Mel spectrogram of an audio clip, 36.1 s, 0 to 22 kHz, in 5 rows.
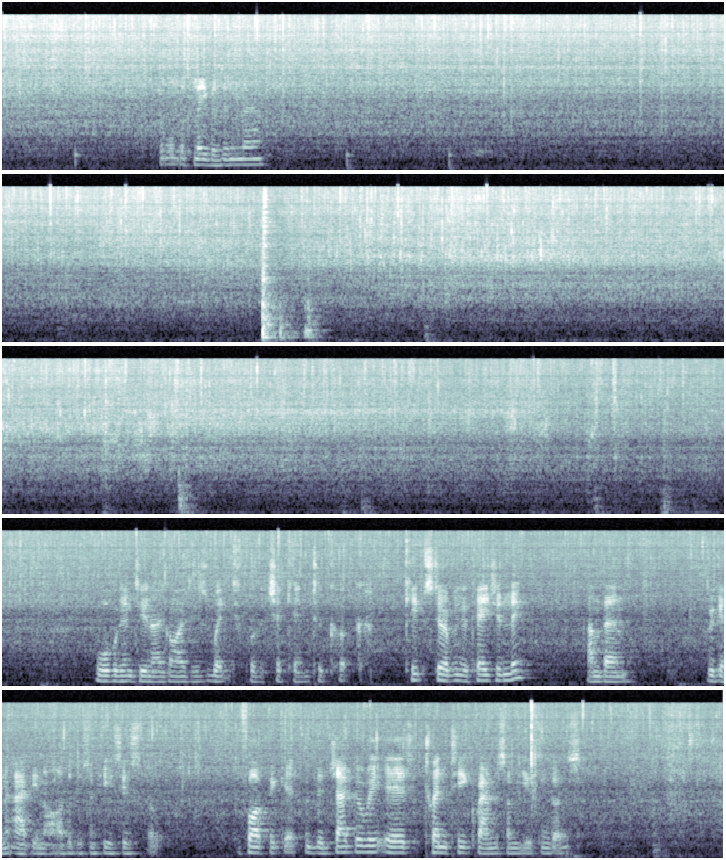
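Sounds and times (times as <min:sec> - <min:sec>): chicken sizzling in a wok: 0:00.0 - 0:36.0
knocks against the pan: 0:09.8 - 0:10.5.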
